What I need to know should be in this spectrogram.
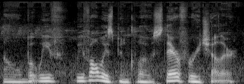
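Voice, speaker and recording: A man's voice: mid-range voice, lively intonation, a little fast, heavy background noise, close to an everyday voice. Man playing an earnest, wry wasteland survivor. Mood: tender. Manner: earnest and hesitant, with wry profane humour. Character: sincere, grateful, joking male wasteland survivor, loyal friend. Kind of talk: audio drama dialogue, naturalistic.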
